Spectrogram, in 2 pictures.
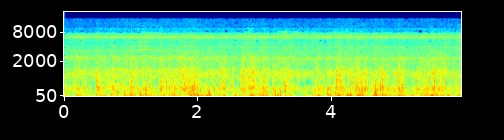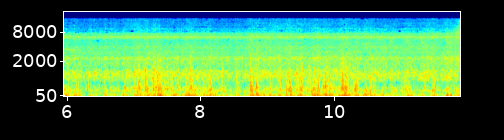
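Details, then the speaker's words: GE Vortalex 10-inch oscillating desk fan FM10V41, about 1949-1950, metal blades, on high speed: steady soft rush of air, no rattle, tick or blade buzz; still very quiet while powerful, normal running. "still really quiet on high speed too really powerful"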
